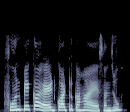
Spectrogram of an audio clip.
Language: Hindi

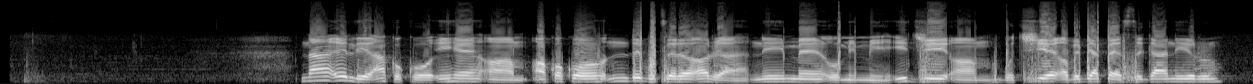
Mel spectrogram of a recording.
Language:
Igbo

